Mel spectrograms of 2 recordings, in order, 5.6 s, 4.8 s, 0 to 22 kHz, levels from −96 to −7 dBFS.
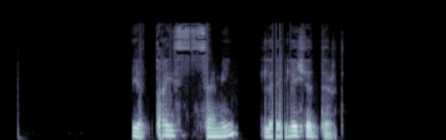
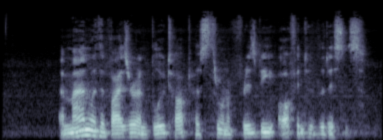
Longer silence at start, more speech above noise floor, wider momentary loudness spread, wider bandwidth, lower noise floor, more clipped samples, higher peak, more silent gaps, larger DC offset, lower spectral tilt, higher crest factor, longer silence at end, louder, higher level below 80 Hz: first, 1.65 s vs 0.75 s; first, over 63 dB vs 40 dB; about the same, 9 LU vs 9 LU; second, 11.5 kHz vs 14 kHz; first, under -90 dBFS vs -69 dBFS; neither; about the same, -10 dBFS vs -12 dBFS; first, 3.08-3.25 s vs none; neither; first, -7 dB/octave vs -5 dB/octave; about the same, 20 dB vs 18 dB; first, 1.4 s vs 0.25 s; about the same, -28 LUFS vs -30 LUFS; first, -54 dBFS vs -68 dBFS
